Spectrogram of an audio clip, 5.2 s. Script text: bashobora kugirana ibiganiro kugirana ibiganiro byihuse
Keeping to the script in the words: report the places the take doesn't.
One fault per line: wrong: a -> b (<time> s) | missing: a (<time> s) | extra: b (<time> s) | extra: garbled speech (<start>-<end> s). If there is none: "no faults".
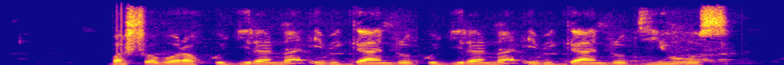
no faults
